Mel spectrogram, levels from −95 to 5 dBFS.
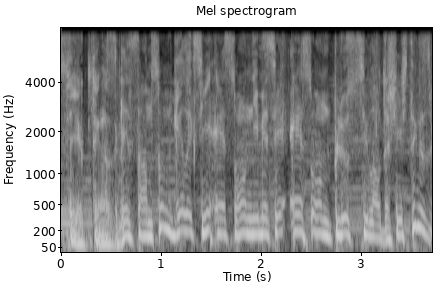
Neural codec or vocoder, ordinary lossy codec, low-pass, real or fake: none; none; 7.2 kHz; real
